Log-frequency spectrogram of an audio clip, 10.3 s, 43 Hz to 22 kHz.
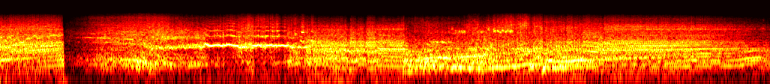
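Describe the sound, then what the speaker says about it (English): Tires skid and squeal as engines roar during the famous film car chase involving a green 1968 Ford Mustang, a loud, continuous screech running almost the whole time after a brief opening gap. "Pretty much the greatest cinematic car chase in history was in that film."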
